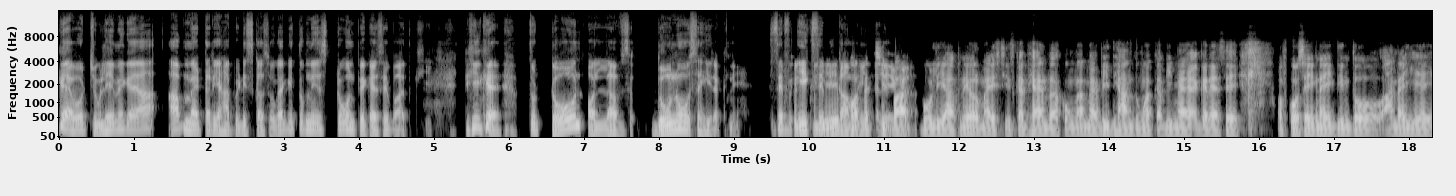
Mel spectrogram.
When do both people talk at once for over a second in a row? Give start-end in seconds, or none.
9.8-11.4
